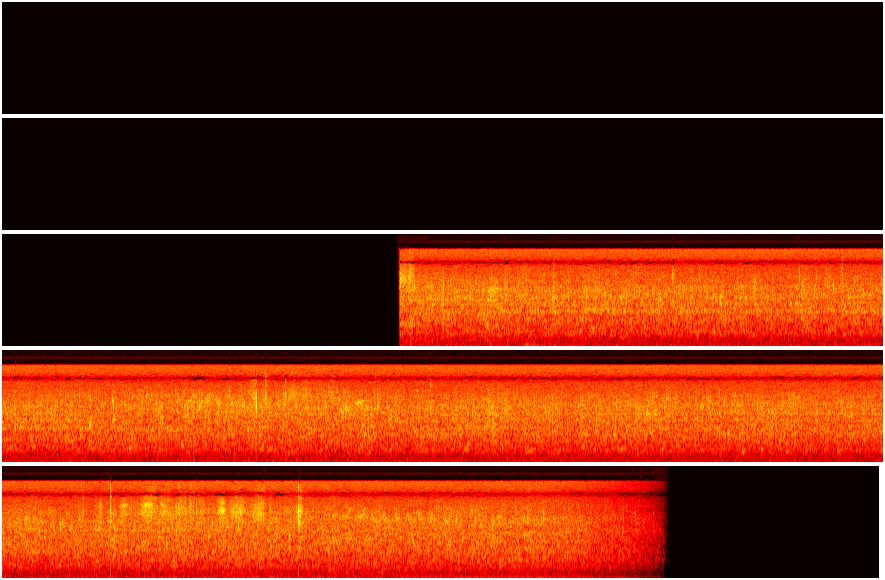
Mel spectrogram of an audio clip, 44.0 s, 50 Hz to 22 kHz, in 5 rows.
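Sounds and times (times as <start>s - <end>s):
stream water rushing: 21.6s - 41.9s.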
